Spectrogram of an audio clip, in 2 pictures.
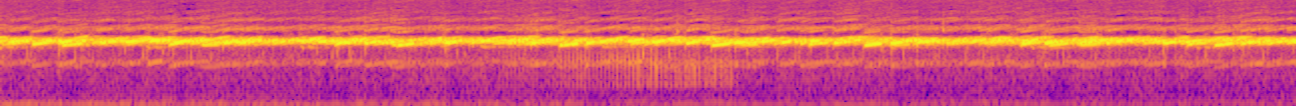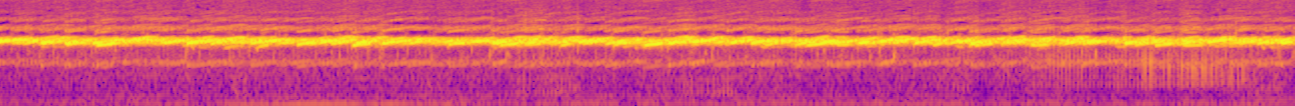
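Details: Early-year night chorus of spring peepers at a frog pond: countless high, piercing peeps fuse into one constant ringing tone. Brief lower croaky sounds and a faint deep hum sit beneath it.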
